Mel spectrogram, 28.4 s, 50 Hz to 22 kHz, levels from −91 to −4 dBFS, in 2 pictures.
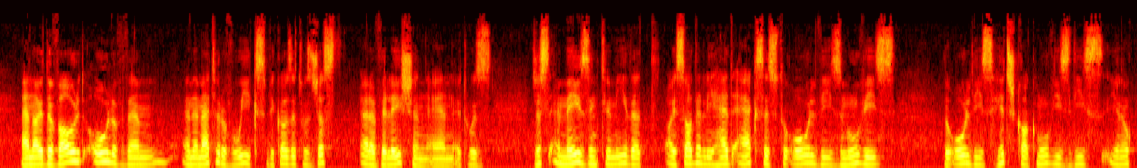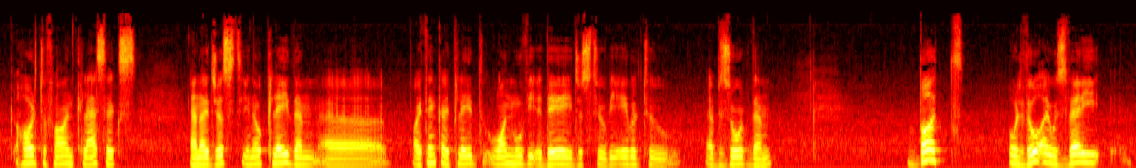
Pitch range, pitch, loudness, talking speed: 125-145 Hz, 135 Hz, -24 LUFS, 150 wpm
